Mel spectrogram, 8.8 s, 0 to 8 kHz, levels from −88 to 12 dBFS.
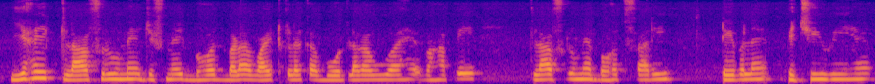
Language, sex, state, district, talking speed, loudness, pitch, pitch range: Hindi, male, Bihar, East Champaran, 170 wpm, -17 LUFS, 175 Hz, 165-190 Hz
